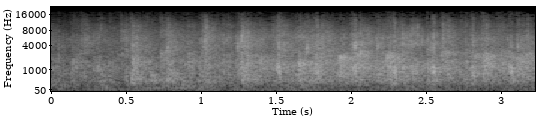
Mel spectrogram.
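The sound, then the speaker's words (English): Steady audience applause for someone who got 12 people organized and through the airport with all their bags, a dense crackle of many hands clapping at a fairly even level for a few seconds, with no voices over it. “he does deserve applause for getting 12 people organized and through the airport with all their bags too.”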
